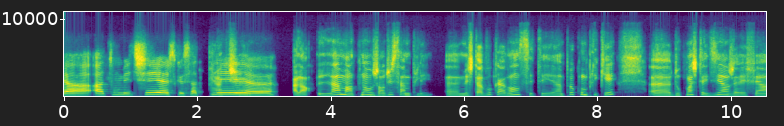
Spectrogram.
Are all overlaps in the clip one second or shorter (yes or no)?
yes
